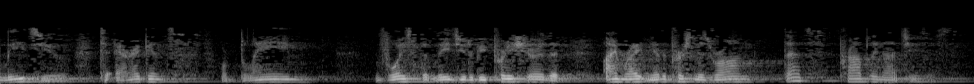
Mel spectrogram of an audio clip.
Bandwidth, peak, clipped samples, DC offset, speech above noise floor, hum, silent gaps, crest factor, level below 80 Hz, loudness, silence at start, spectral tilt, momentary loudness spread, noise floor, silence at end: 5.8 kHz; -10 dBFS; under 0.1%; under 0.1%; 26 dB; none; none; 18 dB; -72 dBFS; -27 LUFS; 0 s; -11 dB/octave; 17 LU; -53 dBFS; 0.1 s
